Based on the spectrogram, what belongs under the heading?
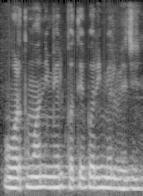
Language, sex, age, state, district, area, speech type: Hindi, male, 30-45, Uttar Pradesh, Bhadohi, urban, read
